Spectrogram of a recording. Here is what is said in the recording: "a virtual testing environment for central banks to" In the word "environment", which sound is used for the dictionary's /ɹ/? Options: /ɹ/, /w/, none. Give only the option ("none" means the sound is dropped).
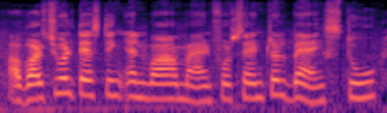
none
